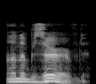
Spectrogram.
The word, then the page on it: unobserved: British English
